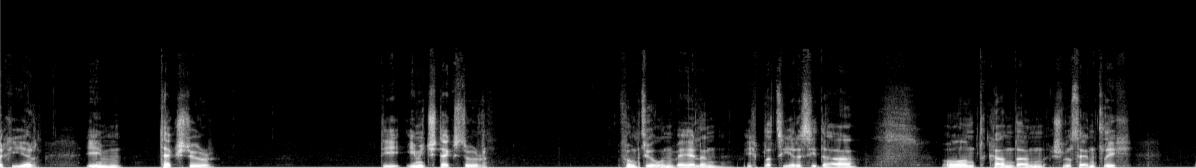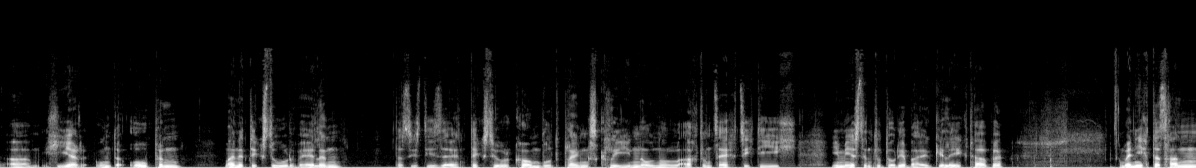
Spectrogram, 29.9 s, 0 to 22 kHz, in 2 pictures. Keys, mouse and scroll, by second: 10.7-11.3 scroll up 2, 11.3-12.3 scroll up 1, 12.3 middle click, 12.3-14.0 scroll up 1, 16.7 click, 26.8 click.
